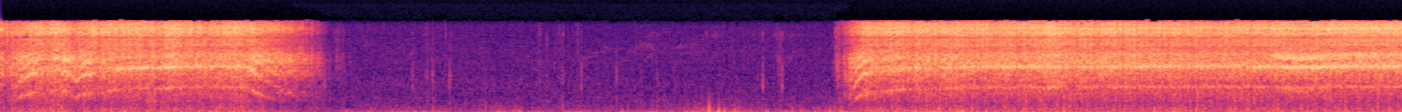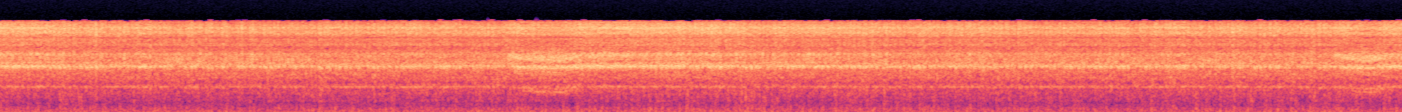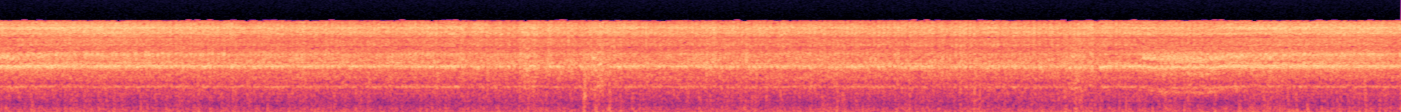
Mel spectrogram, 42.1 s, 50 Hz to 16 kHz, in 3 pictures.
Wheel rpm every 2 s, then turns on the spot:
150, 140, 0, 0, 130, 230, 230, 230, 230, 230, 230, 230, 230, 230, 230, 230, 240, 240, 230, 230, 220.
none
